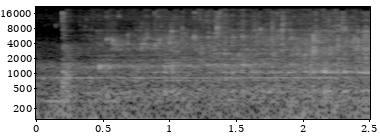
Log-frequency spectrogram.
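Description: Water pours steadily into a pot holding cinnamon and cloves for spiced tea, a continuous close splashing stream that starts with a small clatter and runs unbroken, fairly quiet.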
